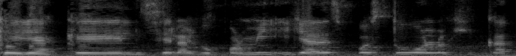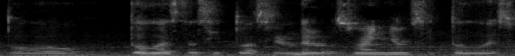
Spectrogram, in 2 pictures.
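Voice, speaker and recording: This woman's fairly high voice stays monotone and flat, with noticeable background noise present. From León, Spain or Mexico. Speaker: interviewee telling a real horror experience. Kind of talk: interview answer, personal horror story told over video call.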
